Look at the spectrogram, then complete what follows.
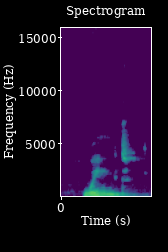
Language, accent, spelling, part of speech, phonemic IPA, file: English, Southern England, winged, adjective / verb, /wɪŋd/, LL-Q1860 (eng)-winged.wav
- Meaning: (adjective) 1. Having wings 2. Having wings.: Having wings of a specified kind 3. Having wings.: Having the specified number of wings 4. Flying or soaring as if on wings 5. Swift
